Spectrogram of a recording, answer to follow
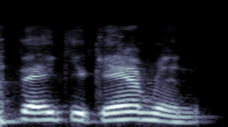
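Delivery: giddy grateful laugh; laughing thanks. Real, not acted. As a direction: still laughing while thanking. Laughing after episode release.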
